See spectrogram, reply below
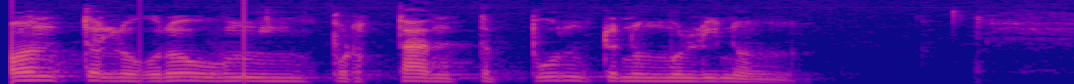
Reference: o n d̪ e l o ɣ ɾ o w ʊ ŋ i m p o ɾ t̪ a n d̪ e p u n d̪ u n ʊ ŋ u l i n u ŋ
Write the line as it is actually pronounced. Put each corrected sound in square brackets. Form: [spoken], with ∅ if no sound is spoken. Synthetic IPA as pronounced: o n [t̪] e l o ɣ ɾ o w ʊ ŋ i m p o ɾ t̪ a n [t̪] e p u n [t̪] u n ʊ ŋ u l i n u ŋ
